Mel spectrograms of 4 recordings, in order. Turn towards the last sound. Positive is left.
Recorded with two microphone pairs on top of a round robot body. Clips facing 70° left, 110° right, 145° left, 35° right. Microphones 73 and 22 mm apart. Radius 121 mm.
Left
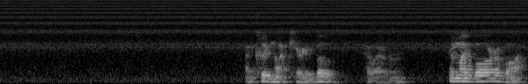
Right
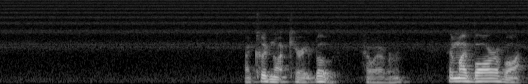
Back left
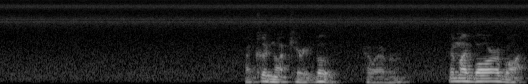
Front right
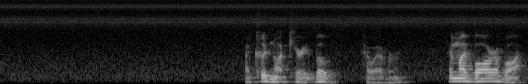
turn(degrees=-85)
